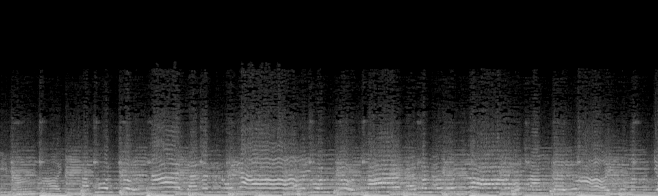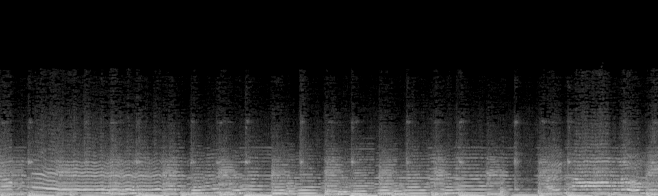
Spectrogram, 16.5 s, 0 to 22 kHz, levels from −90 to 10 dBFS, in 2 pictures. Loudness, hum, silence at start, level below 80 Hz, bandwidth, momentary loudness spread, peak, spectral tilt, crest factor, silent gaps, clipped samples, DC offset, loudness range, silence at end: -17 LUFS; none; 0 s; -34 dBFS; 9 kHz; 4 LU; -4 dBFS; -6.5 dB/octave; 14 dB; none; under 0.1%; under 0.1%; 1 LU; 0 s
